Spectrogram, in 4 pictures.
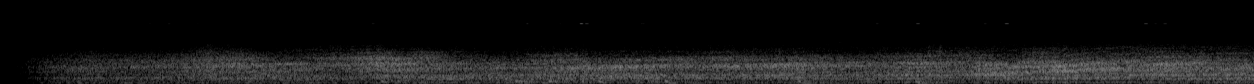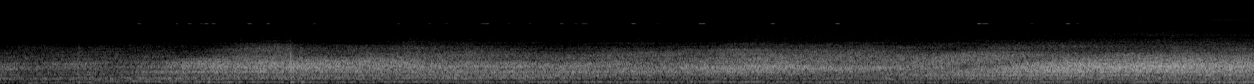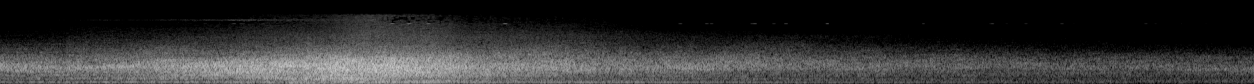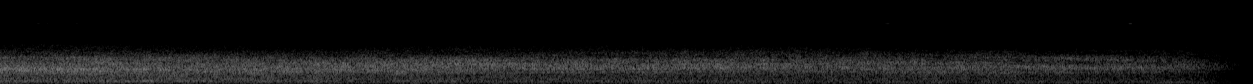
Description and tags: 0019 Car driveby RL
Car driveby on highway right to left.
